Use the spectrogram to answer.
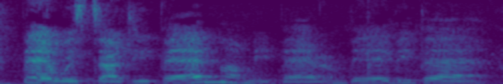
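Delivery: ordinary delivery, nothing marked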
